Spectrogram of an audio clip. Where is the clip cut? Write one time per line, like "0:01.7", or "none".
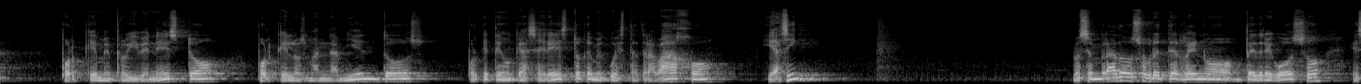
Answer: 0:04.6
